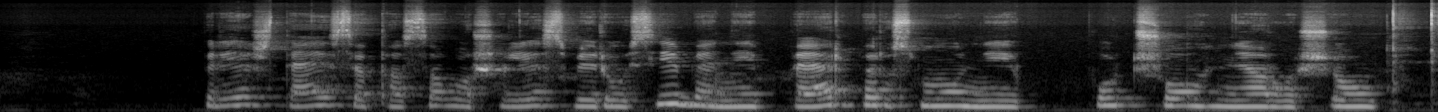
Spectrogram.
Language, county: Lithuanian, Panevėžys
